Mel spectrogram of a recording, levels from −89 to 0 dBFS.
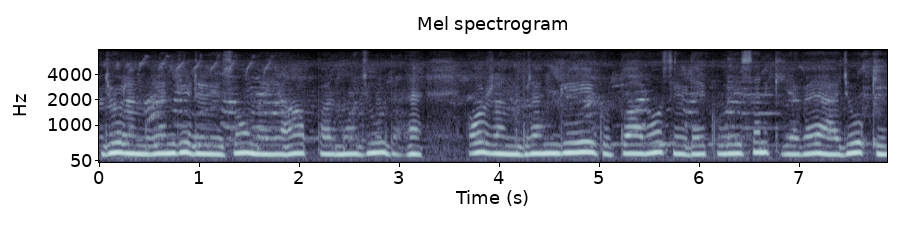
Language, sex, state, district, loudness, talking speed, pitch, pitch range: Hindi, female, Bihar, Purnia, -22 LUFS, 145 wpm, 235 Hz, 225-250 Hz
